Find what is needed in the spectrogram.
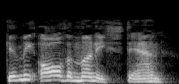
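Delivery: high, loud demand. A narrator's reading. Robber orders cashier Stan, demanding. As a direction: order him to hand it over.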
